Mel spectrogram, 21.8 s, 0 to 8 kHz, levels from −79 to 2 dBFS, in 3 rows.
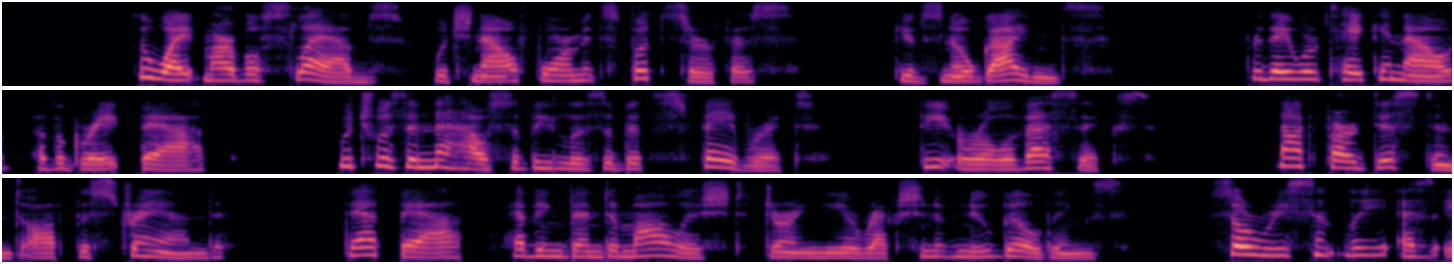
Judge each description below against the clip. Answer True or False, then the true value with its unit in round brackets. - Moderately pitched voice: False (200 Hz)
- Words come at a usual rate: True (150 wpm)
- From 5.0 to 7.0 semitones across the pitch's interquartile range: True (5.6 semitones)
